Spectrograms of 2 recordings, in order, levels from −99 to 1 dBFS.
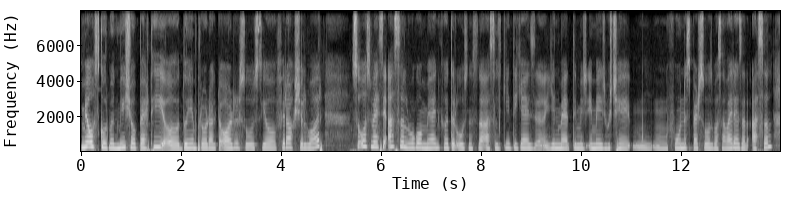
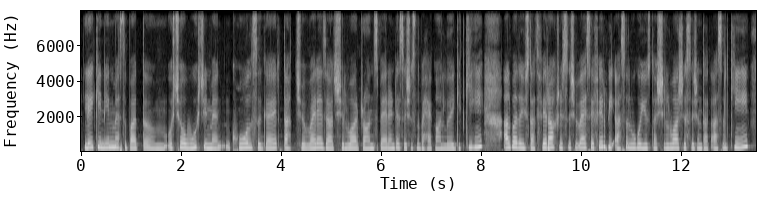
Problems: constant background noise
